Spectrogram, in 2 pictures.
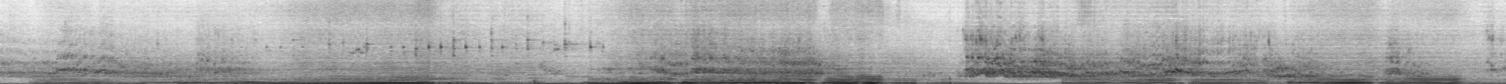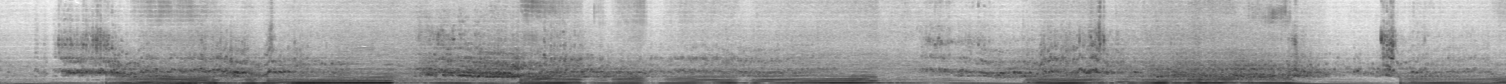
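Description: Rally car engine revving hard and falling back again and again, roughly every two to three seconds, as the car is thrown around cones on paving. Its tyres squeal through several of the slides.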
